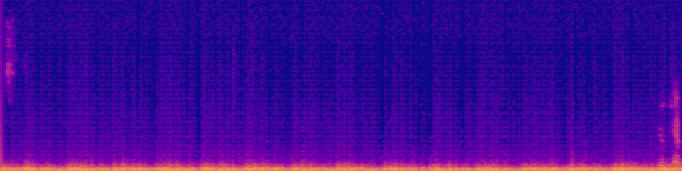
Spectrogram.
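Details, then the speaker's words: Continuous washing-machine-like machinery murmur of patent ductus arteriosus, a congenital defect, in a young animal with an enlarged heart, played in a veterinary lecture. "this is the congenital disease most common congenital disease is going to be patent doctor substitutes and if you get that they will sound like this"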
